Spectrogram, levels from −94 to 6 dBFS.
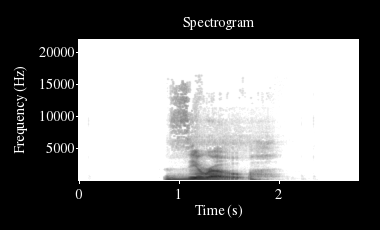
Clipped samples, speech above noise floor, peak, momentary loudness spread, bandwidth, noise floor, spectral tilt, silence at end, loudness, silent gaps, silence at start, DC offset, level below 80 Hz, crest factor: under 0.1%; 58 dB; -6 dBFS; 18 LU; 15.5 kHz; -78 dBFS; -6.5 dB/octave; 1 s; -20 LUFS; none; 0.85 s; under 0.1%; -74 dBFS; 20 dB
